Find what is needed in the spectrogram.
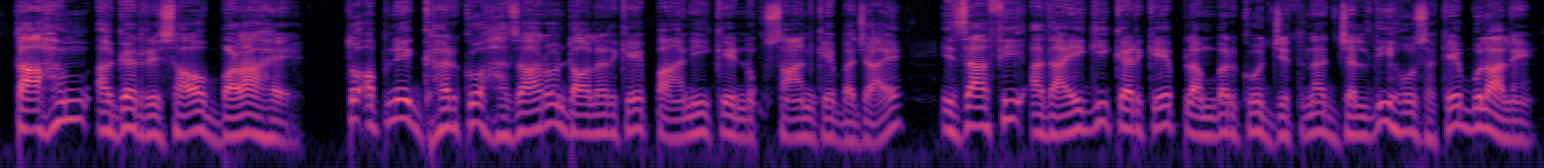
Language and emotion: Urdu, neutral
